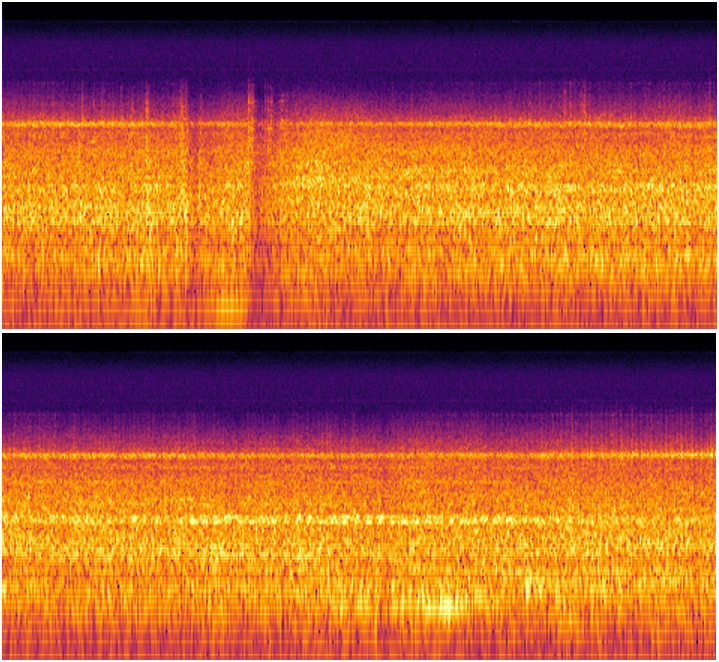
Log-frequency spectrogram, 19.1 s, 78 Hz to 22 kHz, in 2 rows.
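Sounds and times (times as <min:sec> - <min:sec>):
diesel locomotive engine: 0:00.0 - 0:19.0
steady high whine: 0:00.0 - 0:19.0.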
